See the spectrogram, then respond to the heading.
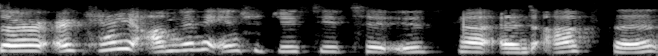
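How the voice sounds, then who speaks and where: Lively intonation with an Australian accent. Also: woman. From Australia, western Sydney. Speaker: festival host. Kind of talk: online event hosting. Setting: video call.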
